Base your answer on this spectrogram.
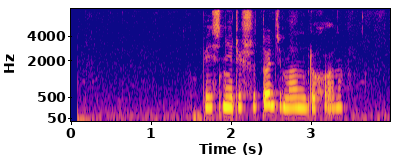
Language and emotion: Russian, neutral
